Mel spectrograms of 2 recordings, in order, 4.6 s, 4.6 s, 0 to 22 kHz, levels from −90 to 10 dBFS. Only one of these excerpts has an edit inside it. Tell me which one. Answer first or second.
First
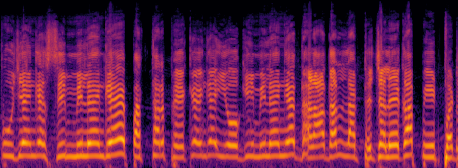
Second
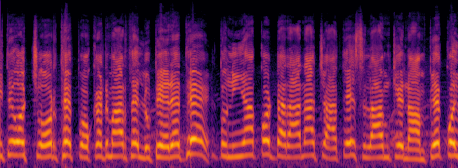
second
